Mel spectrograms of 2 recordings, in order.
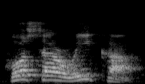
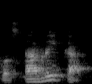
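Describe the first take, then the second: First: The R is an English-style R sound. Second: The R is a trilled Spanish R sound. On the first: The speaker calls it wrong. "They will say Costa Rica" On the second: The speaker calls it right. "instead of Costa Rica"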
